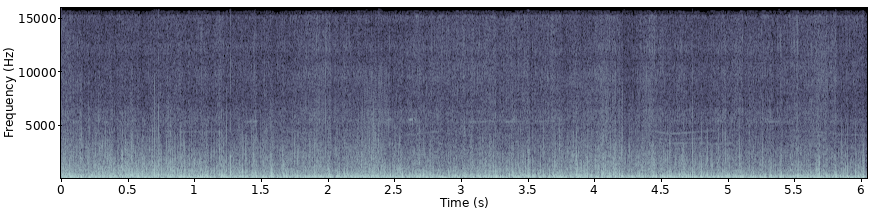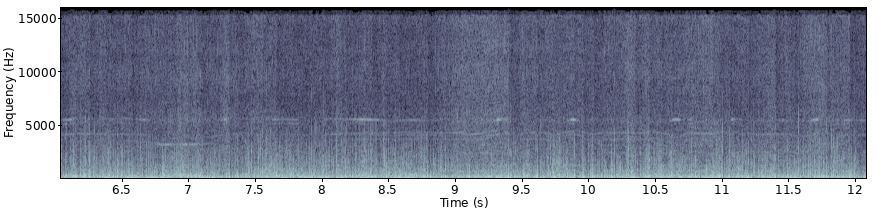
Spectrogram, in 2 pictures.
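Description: Multirotor drone's motors and propellers humming steadily, picked up by its own onboard camera, with wind noise buffeting the microphone.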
